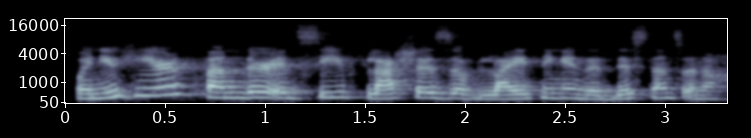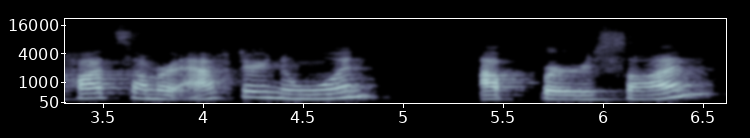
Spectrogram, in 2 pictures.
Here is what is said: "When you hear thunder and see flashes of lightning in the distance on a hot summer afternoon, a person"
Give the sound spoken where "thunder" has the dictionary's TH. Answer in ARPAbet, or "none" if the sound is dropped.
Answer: TH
